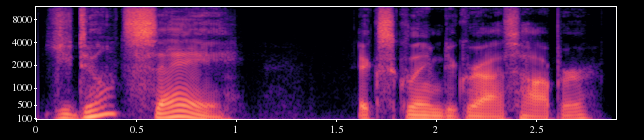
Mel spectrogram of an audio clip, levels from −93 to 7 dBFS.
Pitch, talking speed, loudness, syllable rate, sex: 110 Hz, 125 wpm, -18 LUFS, 4.6 syllables/s, male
